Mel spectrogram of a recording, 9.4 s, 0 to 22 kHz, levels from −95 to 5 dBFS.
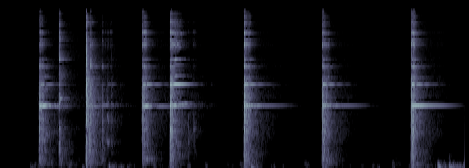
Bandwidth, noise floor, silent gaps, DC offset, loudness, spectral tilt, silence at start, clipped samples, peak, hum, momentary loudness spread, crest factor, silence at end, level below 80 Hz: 16.5 kHz; -87 dBFS; 4.45-4.77 s, 6.03-6.08 s, 6.19-6.39 s, 7.62-7.82 s, 8.02-8.16 s; under 0.1%; -33 LUFS; 1.5 dB/octave; 0.8 s; under 0.1%; -6 dBFS; none; 21 LU; 32 dB; 0.35 s; -70 dBFS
